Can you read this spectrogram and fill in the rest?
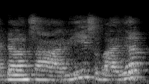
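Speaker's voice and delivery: ordinary delivery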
